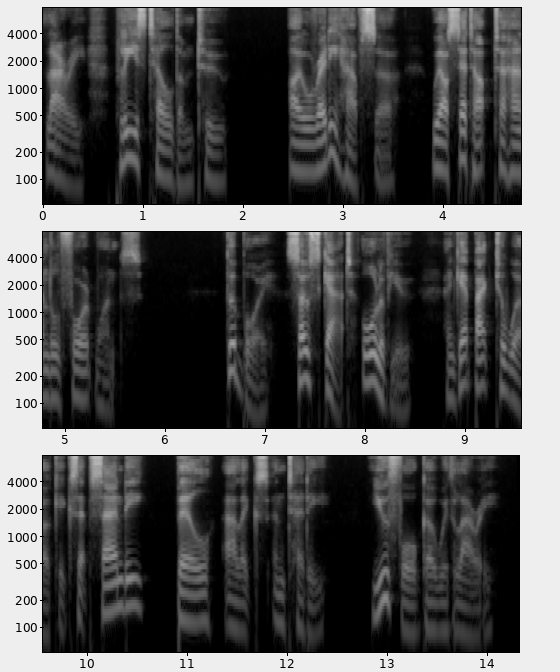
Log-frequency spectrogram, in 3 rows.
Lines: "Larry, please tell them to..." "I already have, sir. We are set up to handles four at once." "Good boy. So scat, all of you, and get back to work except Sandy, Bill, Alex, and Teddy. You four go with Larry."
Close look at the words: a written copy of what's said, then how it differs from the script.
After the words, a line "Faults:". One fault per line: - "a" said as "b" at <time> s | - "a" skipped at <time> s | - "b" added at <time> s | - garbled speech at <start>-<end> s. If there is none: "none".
"Larry, please tell them to..." "I already have, sir. We are set up to handle four at once." "Good boy. So scat, all of you, and get back to work except Sandy, Bill, Alex, and Teddy. You four go with Larry."
Faults:
- "handles" said as "handle" at 4.7 s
